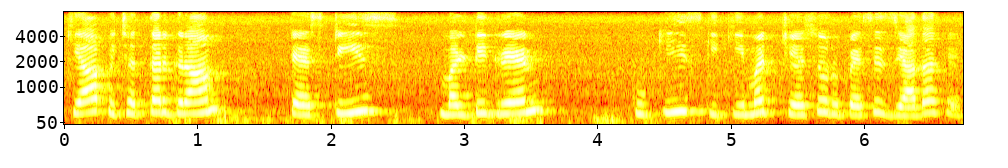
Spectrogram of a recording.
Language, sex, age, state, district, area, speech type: Urdu, female, 30-45, Delhi, East Delhi, rural, read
